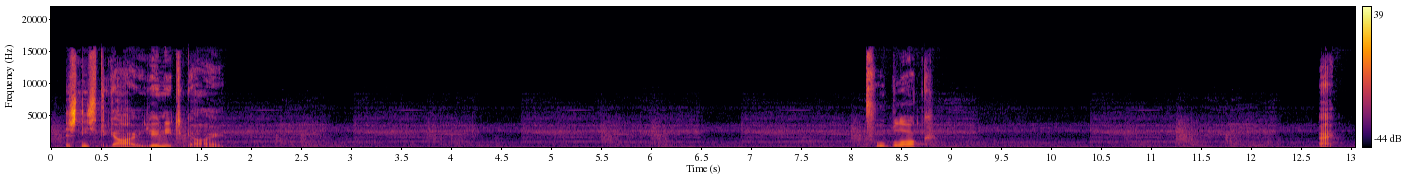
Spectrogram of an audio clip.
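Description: A power grinder whirs steadily.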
